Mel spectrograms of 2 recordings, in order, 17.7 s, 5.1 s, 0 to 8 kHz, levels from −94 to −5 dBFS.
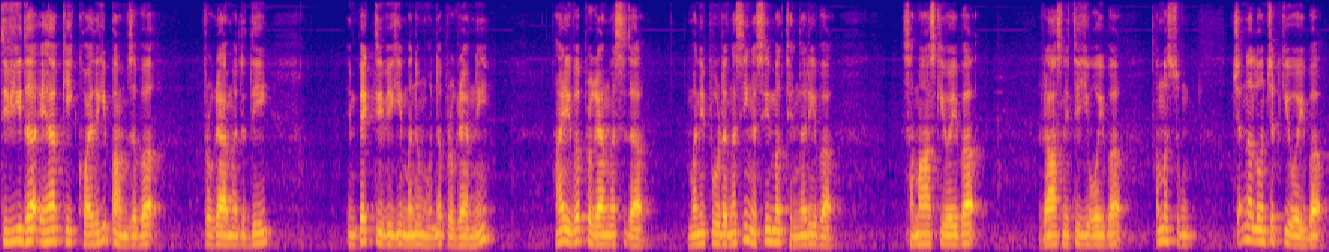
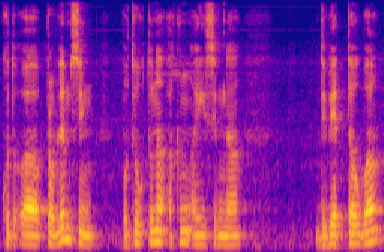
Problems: background sounds at intervals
